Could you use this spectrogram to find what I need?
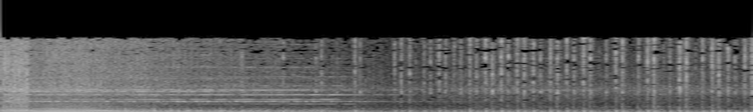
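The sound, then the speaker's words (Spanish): Motorcycle engine running with a loud, rough rumble for the first few seconds, then dropping to a quieter, steady throbbing beat with clattery mechanical pulses. “se subió a su motocicleta y con el casco bien ajustado, inició el viaje de regreso a su hogar.”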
